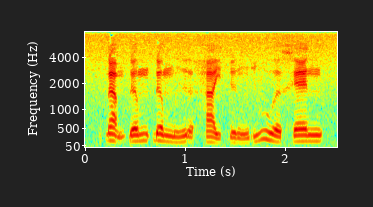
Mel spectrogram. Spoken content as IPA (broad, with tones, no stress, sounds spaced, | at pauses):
ɗ a̰˧˨ m ɗ ə˧ m ɗ ə˨˩ m ɣ ɨ̰˧˨ ə̯ h a˧˩ j ɗ ɨ˧˩ ŋ ḭ˧˥ v u˨˩ ə̯ x ɛ˧ n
